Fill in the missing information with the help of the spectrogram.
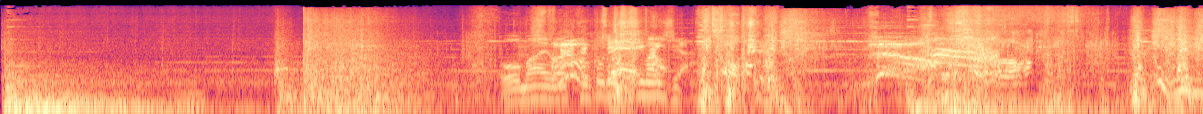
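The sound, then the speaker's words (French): Game audio full of combat effects: sharp shattering crashes and heavy impacts burst out over a rumbling low backdrop, with strained grunts and cries mixed in and a voice exclaiming briefly. “Je vais peut-être faire écouter la, la bande son.”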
